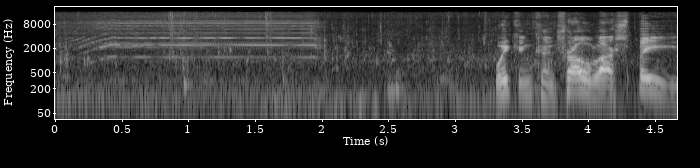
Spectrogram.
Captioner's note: mechanical whirring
